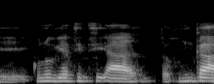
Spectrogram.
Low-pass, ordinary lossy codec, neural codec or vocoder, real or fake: 7.2 kHz; none; vocoder, 22.05 kHz, 80 mel bands, HiFi-GAN; fake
